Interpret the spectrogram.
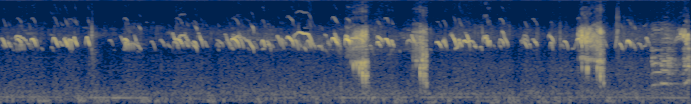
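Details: Several Watermaalse bantam chicks quarrel over an earthworm, giving continuous high, shrill peeping with quick chirps, broken by a few sharp scratching and scuffling noises.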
